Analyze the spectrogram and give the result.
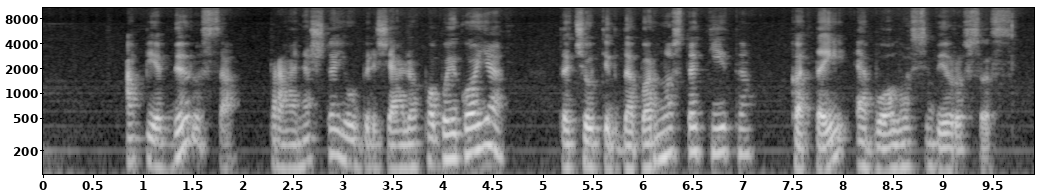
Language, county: Lithuanian, Panevėžys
